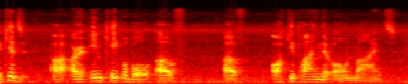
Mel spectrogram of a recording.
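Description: A man with an American accent speaks in a plain, everyday voice at a medium pitch, with lively intonation and a fairly slow pace. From United States. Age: 40s. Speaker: comedian and homesteader. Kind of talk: casual chat.

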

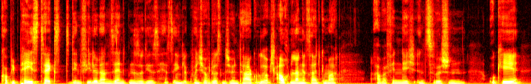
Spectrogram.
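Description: Somewhat breathy, a man talks at a very fast pace. His pitch is fairly high, with ordinary variation. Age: 20s. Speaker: podcaster. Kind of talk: solo podcast monologue. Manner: rambling, filler-heavy.

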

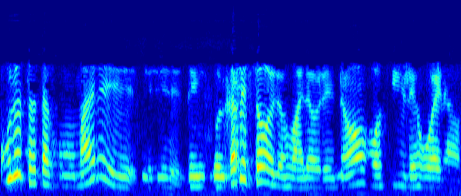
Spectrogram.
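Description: Lively intonation runs through a woman's normal speaking voice. She keeps a medium pitch and a moderate pace. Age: 30s. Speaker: actress and comedian. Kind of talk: casual interview chat.

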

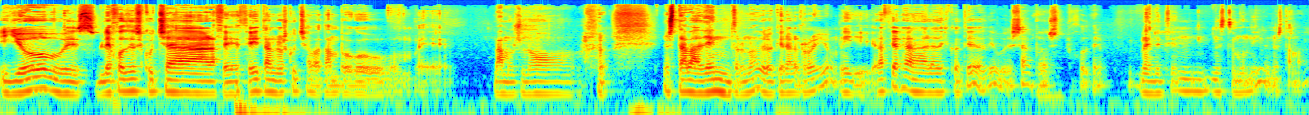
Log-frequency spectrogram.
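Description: A man speaks at a moderate pace with a fairly low pitch and ordinary pitch variation, and audible room echo can be heard. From Spain, Madrid (born in Valladolid province). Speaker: musician. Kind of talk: casual chat.

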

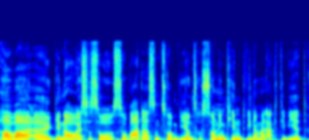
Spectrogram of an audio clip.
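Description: An unremarkable speaking voice from a woman, fairly high-pitched with lively intonation, in a very clean recording with a silent background. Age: 20s. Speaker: psychology graduate and family support worker. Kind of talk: interview on psychology topic.

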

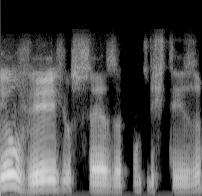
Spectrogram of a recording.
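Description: A man with a dark, mellow tone speaks at a very slow pace, the sound dry and close with no echo. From Pernambuco, Brazil (Venturosa). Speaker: teacher and school administrator. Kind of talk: interview conversation.

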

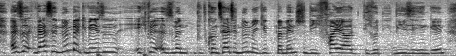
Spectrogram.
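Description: Over noticeable background noise, a woman talks at a very fast pace in a high-pitched voice with ordinary pitch variation. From Bavaria, Germany. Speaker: podcast co-host. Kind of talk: casual chat.

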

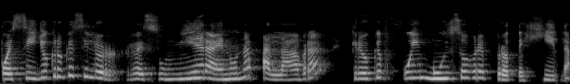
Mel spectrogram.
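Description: Here a woman speaks in a high pitch. Her pace is fairly slow, with ordinary pitch variation. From Mexico, Tampico (Tamaulipas). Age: 20s. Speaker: podcast co-host. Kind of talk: casual chat.

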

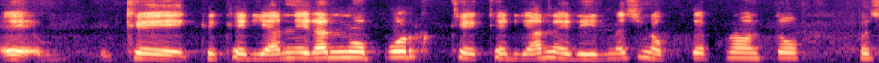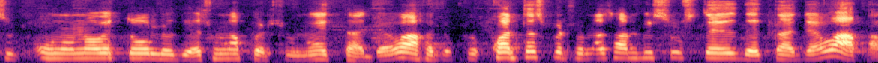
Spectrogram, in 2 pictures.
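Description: A woman speaks at a fairly high pitch and a fairly slow pace. Her pitch varies in an ordinary way. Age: 50s. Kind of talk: interview.

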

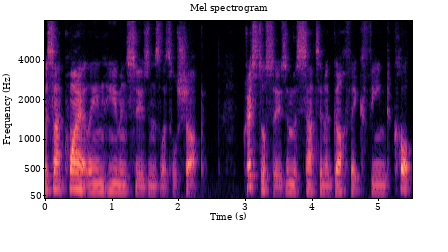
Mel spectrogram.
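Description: Reading aloud in a natural voice, with a quiet background

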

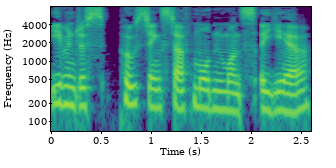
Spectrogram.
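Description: The recording is very clean, with a silent background. A woman with an ordinary speaking voice talks at a moderate pace. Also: dry, close sound with no echo. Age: 20s. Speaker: podcast host and musician. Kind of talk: interview conversation.

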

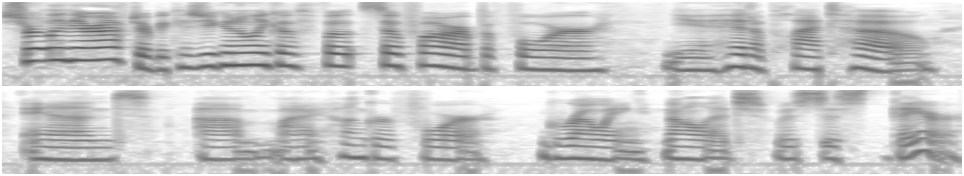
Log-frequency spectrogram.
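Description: Someone with an American accent talks at a fairly slow pace in a very clean recording with a silent background. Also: woman. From Austin, Texas. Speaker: caregiver and author. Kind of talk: interview.

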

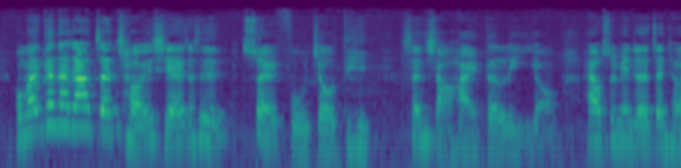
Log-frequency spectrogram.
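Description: A woman's voice carries audible room echo. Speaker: podcast co-host. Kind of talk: casual chat. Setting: recording remotely in quarantine room. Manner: loud; animated.

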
